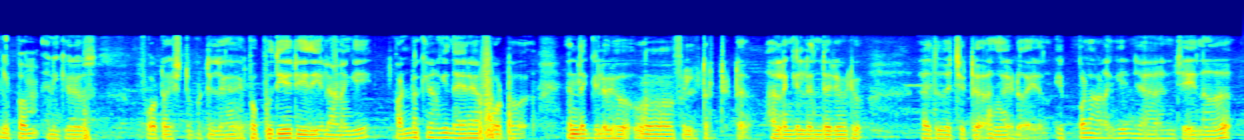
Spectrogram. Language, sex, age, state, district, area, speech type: Malayalam, male, 18-30, Kerala, Idukki, rural, spontaneous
